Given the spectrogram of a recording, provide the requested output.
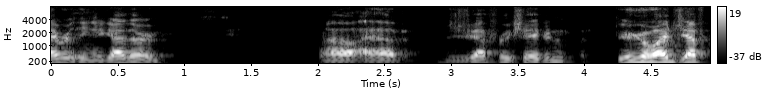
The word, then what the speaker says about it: Chafin: just to tie everything together I have Jeffrey shaen you go by Jeff correct and I pronounced your last name yep right so I'm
